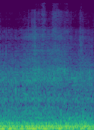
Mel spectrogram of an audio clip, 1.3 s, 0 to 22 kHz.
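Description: A 1982 Saab 900 Turbo barn find drives along with a steady, continuous low engine rumble heard from close by, with no talking.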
